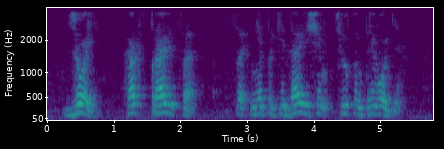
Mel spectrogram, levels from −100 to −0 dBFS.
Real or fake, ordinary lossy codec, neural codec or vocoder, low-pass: real; AAC, 32 kbps; none; 3.6 kHz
